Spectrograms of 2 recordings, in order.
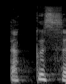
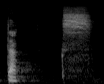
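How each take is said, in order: First: An extra vowel sounds between the k and s. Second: The k and s are joined with no vowel. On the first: The speaker calls it wrong. "아니고" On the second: The speaker calls it right. "여기도 딱스"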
